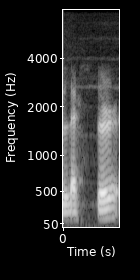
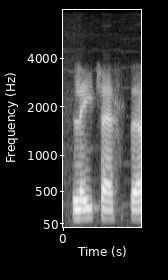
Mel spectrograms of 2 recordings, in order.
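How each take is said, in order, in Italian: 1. Il nome si pronuncia in forma abbreviata, saltando alcune sillabe. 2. Il nome si pronuncia con tutte le sillabe scritte. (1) "è Leicester" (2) "invece di Leicester"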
